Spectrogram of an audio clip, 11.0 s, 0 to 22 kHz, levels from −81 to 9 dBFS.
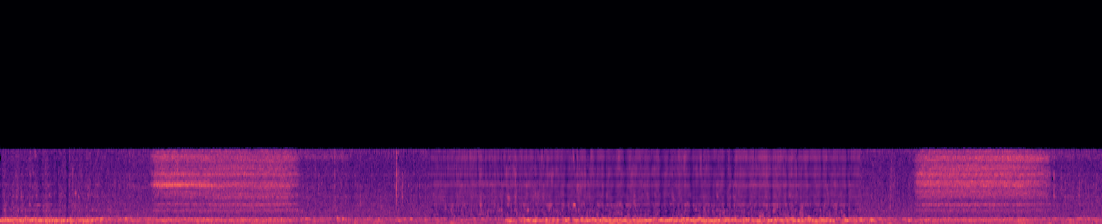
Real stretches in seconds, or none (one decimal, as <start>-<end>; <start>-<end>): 0.0-4.3; 8.6-11.0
